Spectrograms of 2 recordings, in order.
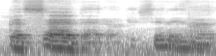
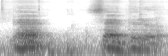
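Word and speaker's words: בסדר: 이렇게 하는 것은 베세드라고 발음을 해요. 베세데르 이렇게 베세드르 이렇게 하는데 이 베세드도 베세데르 이런 말입니다.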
